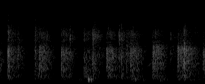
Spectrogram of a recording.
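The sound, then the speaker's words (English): Audience clapping to vote on a show's length: a faint, steady run of many quick, evenly spaced claps that form a brisk rhythmic patter. “Is there anybody who wants shorter? Clap. All right, whoever gets the loudest clap, that's what I'm going to do.”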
